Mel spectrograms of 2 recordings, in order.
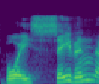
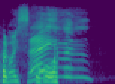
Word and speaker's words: Boissevain: So on September 15th and September 22nd in their local arenas, Boissevain, I believe, is how you pronounce the uh, the city, which I did look up, by the way.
